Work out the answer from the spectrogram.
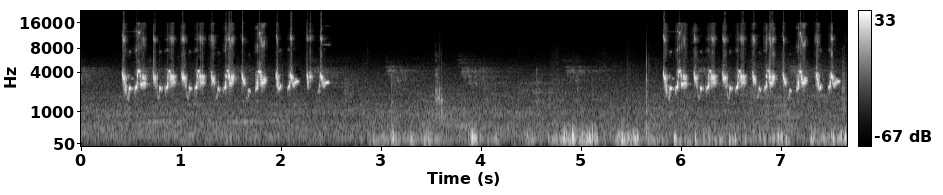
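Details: Common bulbul, a Moroccan male, singing to stimulate males and prepare females for mating: two bursts of rapid, evenly repeated high whistled notes separated by a few seconds of low background noise.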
